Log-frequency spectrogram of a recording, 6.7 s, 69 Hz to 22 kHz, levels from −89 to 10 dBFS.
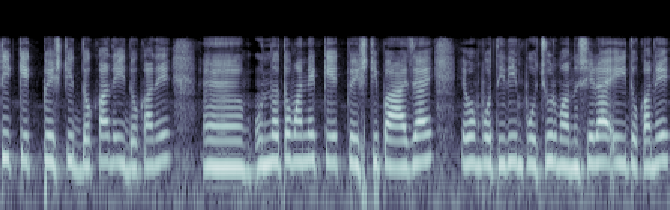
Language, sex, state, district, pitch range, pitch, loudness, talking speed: Bengali, female, Jharkhand, Jamtara, 235-265 Hz, 255 Hz, -13 LUFS, 190 wpm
